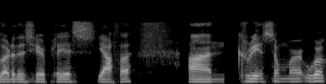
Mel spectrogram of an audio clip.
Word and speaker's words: Jaffa: So Jaffa, or pronounced Yafu, is an ancient port city situated in the south of Tel Aviv.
